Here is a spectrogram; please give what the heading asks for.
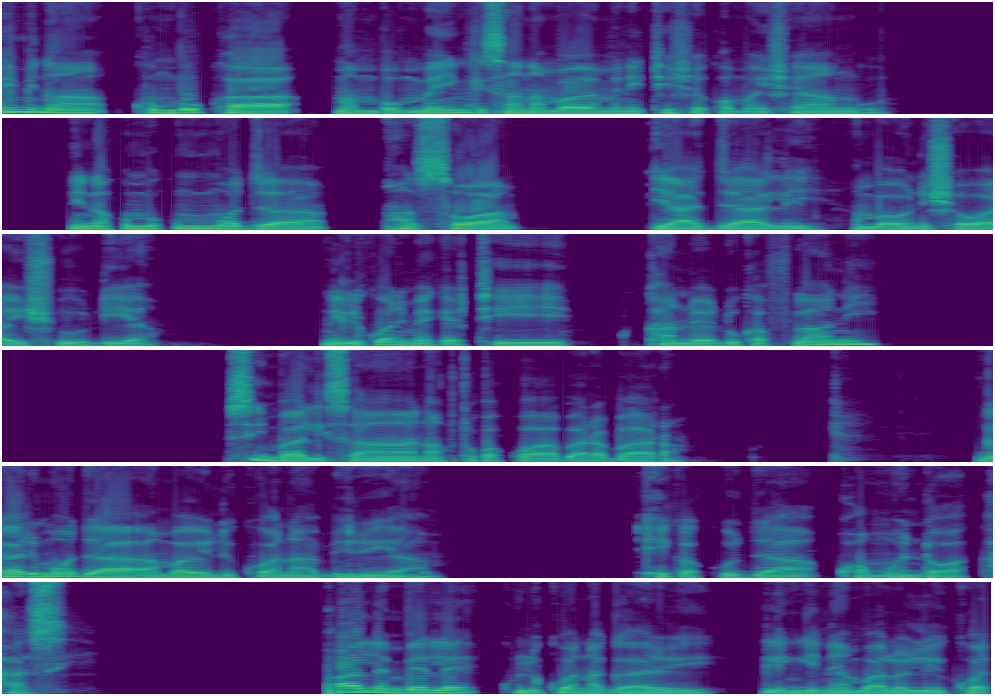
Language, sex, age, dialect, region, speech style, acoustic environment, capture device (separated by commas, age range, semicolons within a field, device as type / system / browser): Swahili, male, 35-44, Kenya - Nairobi Sheng-influenced, Kenya, relaxed, silence; people talking; appliances, desktop / Windows / Edge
